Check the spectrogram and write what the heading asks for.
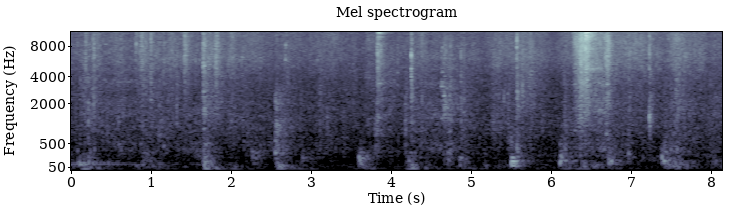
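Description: Footsteps walking over a floor littered with paper and debris: irregular thuds about once a second, some with a brief rustle or crunch.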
